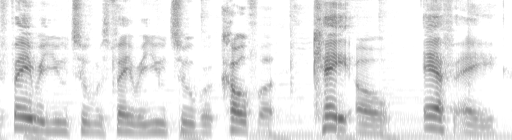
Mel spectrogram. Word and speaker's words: Kofa: Ko, FA, not coffee, not Kufu, not Kofi, or any variation thereof. Kofa rhymes with sofa.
